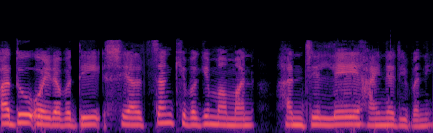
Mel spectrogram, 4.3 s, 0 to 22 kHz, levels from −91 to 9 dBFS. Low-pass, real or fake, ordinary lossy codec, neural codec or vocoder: 7.2 kHz; real; AAC, 32 kbps; none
